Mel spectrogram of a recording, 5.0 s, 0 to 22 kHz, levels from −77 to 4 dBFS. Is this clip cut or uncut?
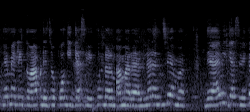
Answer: uncut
